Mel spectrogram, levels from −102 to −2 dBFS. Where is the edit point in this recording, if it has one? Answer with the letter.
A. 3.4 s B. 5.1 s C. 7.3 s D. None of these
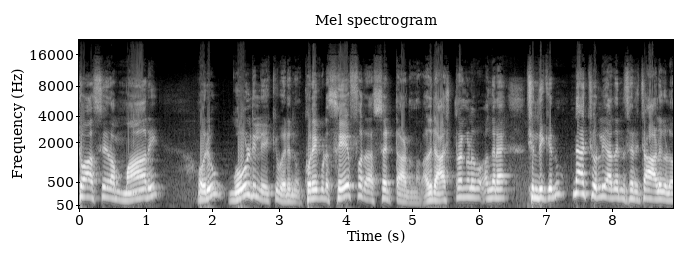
D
